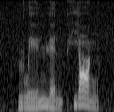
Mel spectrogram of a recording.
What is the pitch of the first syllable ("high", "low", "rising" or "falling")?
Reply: rising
